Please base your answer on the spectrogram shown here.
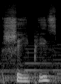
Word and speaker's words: Scheepjes: It's actually pronounced Scheepjes, but it looks like Scheepjes. Yeah. So Scheepjes Cotton, and I haven't got the label to it, but that's it.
